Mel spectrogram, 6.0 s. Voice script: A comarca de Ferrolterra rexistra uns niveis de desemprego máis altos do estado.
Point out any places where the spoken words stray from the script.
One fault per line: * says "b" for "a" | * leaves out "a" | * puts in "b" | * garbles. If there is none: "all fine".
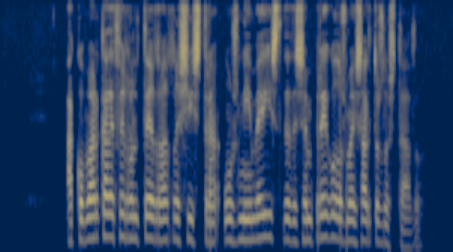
* puts in "dos"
